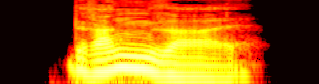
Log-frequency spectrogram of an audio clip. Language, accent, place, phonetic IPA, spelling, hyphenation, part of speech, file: German, Germany, Berlin, [ˈdʁaŋzaːl], Drangsal, Drang‧sal, noun, De-Drangsal.ogg
- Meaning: tribulation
